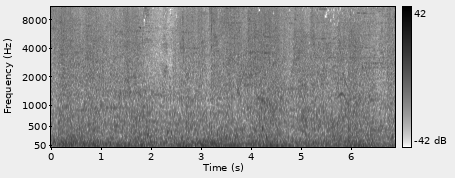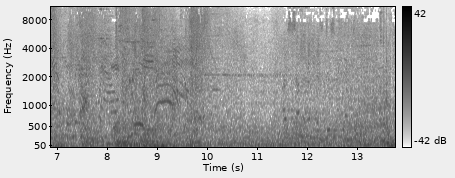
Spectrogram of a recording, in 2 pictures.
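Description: Game spell effects crackle and blast in a busy battle.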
